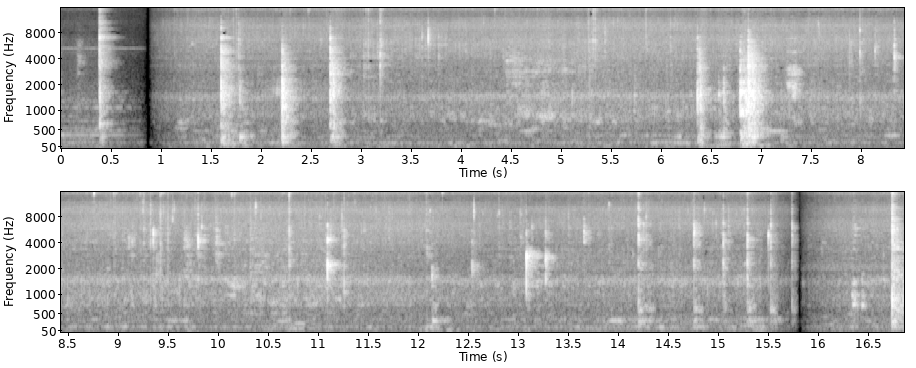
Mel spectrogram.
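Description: Besan pakoras frying in hot oil: a steady sizzle starting about a second in, with scattered sharp clicks and taps of a spoon against the batter bowl and the pan.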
